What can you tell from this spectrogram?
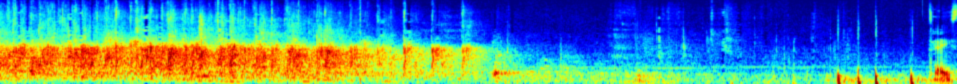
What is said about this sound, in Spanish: Recibamos por favor con un aplauso y démosle la bienvenida a la ingeniera Cristina Mariaca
